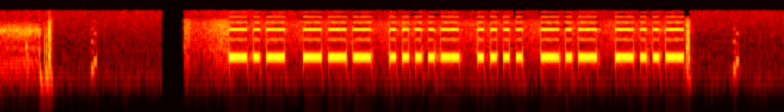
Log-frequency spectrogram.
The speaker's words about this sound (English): Station calling in CW, this is, you know, after phone, whiskey, tonight.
